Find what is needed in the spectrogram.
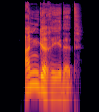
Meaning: past participle of anreden
- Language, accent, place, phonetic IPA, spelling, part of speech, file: German, Germany, Berlin, [ˈanɡəˌʁeːdət], angeredet, verb, De-angeredet.ogg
